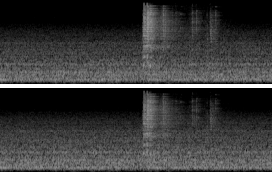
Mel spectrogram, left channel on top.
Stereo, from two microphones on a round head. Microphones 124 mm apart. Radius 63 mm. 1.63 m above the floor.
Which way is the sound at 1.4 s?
10° left (ahead or behind).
